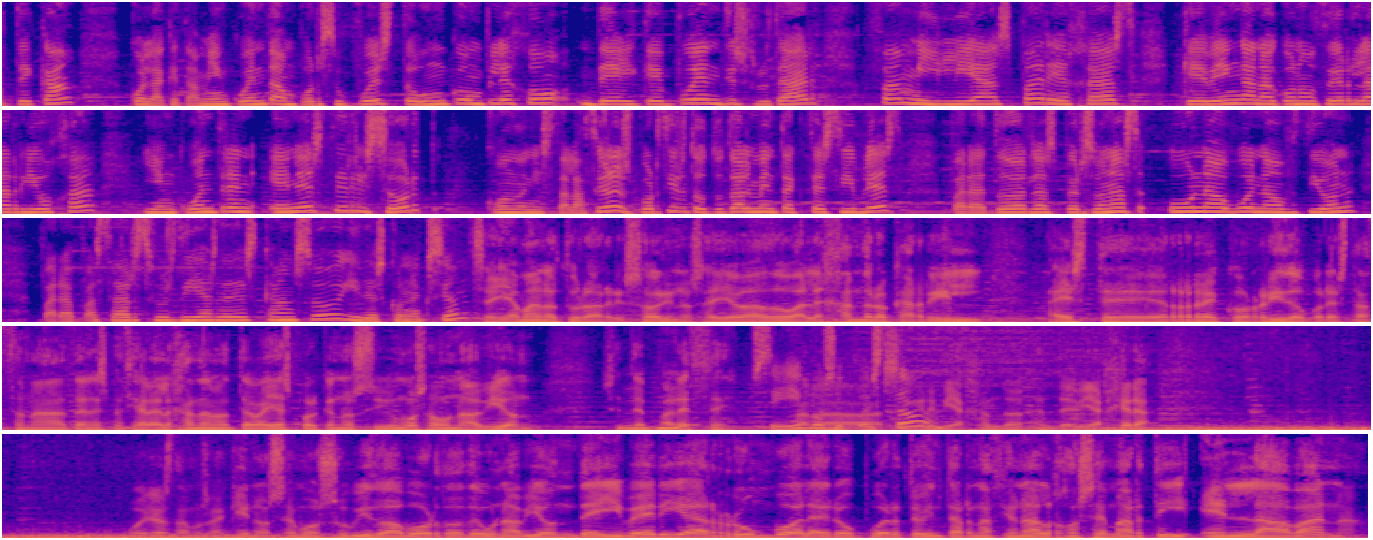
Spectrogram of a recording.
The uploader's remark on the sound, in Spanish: Haro, en La Rioja, el lugar al que se ha trasladado el equipo de Gente viajera. En directo, desde el Museo de Arte Contemporáneo “El Torreón”.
